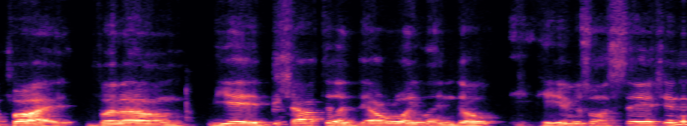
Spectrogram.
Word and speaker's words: Delroy Lindo: They was Lindo Roy.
